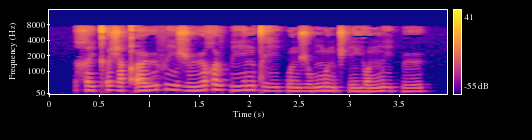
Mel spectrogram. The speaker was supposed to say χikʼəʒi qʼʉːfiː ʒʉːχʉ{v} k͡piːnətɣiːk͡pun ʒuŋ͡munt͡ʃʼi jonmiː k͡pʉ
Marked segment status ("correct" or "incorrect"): correct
